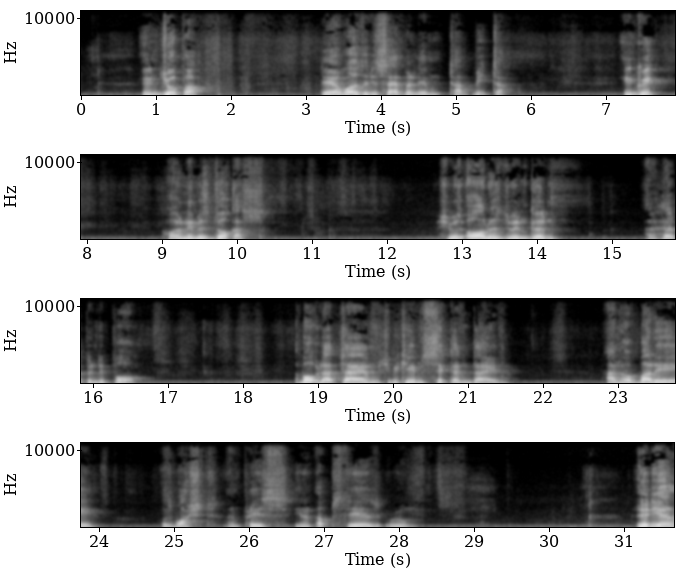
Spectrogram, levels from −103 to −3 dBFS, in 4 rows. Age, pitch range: 60-79, 95-150 Hz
